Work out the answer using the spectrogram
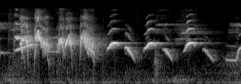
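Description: A crested myna gives about a second of harsh, scratchy chatter, then a run of clear slurred whistles, some rising and some falling, roughly two each second.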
